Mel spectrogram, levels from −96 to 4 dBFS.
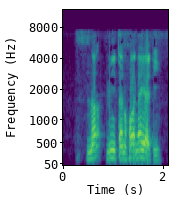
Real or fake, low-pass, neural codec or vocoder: real; 7.2 kHz; none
